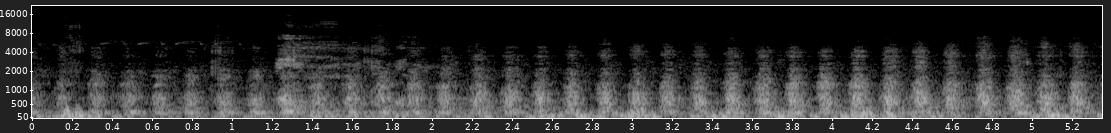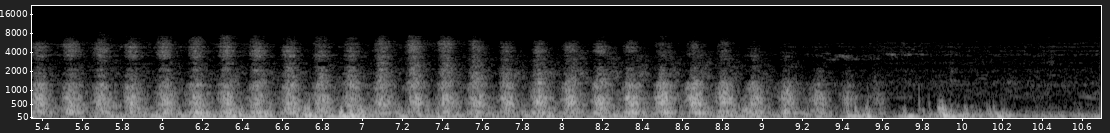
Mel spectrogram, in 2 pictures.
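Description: Steam locomotive working towards the station with a rapid, even exhaust beat, about six chuffs a second, heard from a distance; the beat fades out near the end.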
